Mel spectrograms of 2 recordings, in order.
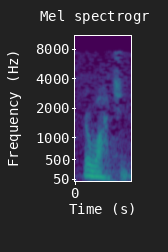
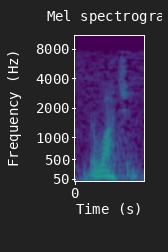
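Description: The two takes are said the same way.

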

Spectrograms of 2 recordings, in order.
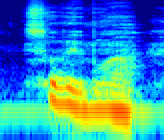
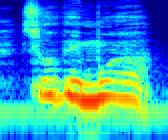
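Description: First: A first cry for help, a little raised; calling for rescue, urgent but held back; frightened plea. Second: High, louder cry for help; desperate cry. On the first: Woman hanging over the torrent, first plea for help. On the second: Woman hanging over the torrent, crying out in terror. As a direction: scream for rescue as the branches give. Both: A narrator's reading. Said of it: "s'écria-t-elle".

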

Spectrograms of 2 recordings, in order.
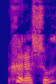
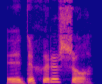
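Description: First: Higher-pitched incredulous question; disbelieving. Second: Even, composed statement with falling end; unexpected approval. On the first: Client echoes her lawyer's verdict in disbelief. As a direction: echo it back as if you misheard. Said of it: "Я не поверила своим ушам". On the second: Lawyer reacts to client's bad news, unexpectedly approving. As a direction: deliver it as a settled, surprising verdict. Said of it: "неожиданно произнёс он". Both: A narrator's reading.

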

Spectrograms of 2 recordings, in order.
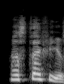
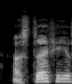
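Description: First: High-pitched woman's voice; Alraune's voice. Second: Said in the usual way. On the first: A narrator's reading. Woman telling him to leave the other be, high character voice. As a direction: pitch it well up for her command. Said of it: "сказала Аль-Рауне". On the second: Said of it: "сказал он".

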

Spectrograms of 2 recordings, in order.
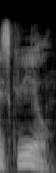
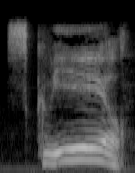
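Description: First: Moderately loud urging call. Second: Loud, raised angry shout; growled rebuke. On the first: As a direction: call to him to carry on. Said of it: "крикнул Калла". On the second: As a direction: snarl the name to silence him. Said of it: "зарычала Дженси". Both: A narrator's reading.

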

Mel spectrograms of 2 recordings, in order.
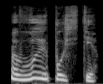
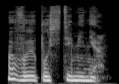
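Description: First: Higher, piercing shriek; shrill scream. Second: Urgent hissed demand; hissing plea. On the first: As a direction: shriek it at the top. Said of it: "Голос девушки превратился в ультразвук". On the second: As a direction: hiss it through your teeth. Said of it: "зашипела Диона". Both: A narrator's reading.

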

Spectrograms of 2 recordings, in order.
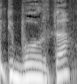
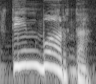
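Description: First: «την πόρτα» σαν «τη bούρτα»; φάε το ν στο «την πόρτα»; λάθος χωρίς νι. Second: Αργό «την πόρτα» σαν «τιν bόρτα»; κράτα το ν και ηχηρό b στο «την πόρτα»; σωστό με νι. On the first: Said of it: "δεν είναι την πόρτα". («την πόρτα» με σκέτο b) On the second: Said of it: "είναι την πόρτα". («την πόρτα» με έρρινη ένωση) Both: Shown as a demonstration.

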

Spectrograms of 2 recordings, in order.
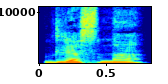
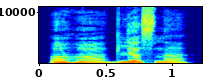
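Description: First: Mildly puzzled rising question; surprised. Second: Slow, sly confirmation with a falling end; grinning. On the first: Narrator asks what the spells are for, surprised. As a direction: ask with innocent surprise. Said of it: "удивилась я". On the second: Half-demon hints at a dirty joke, grinning. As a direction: confirm it with a knowing grin. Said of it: "оскалился Азал". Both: A narrator's reading.

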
